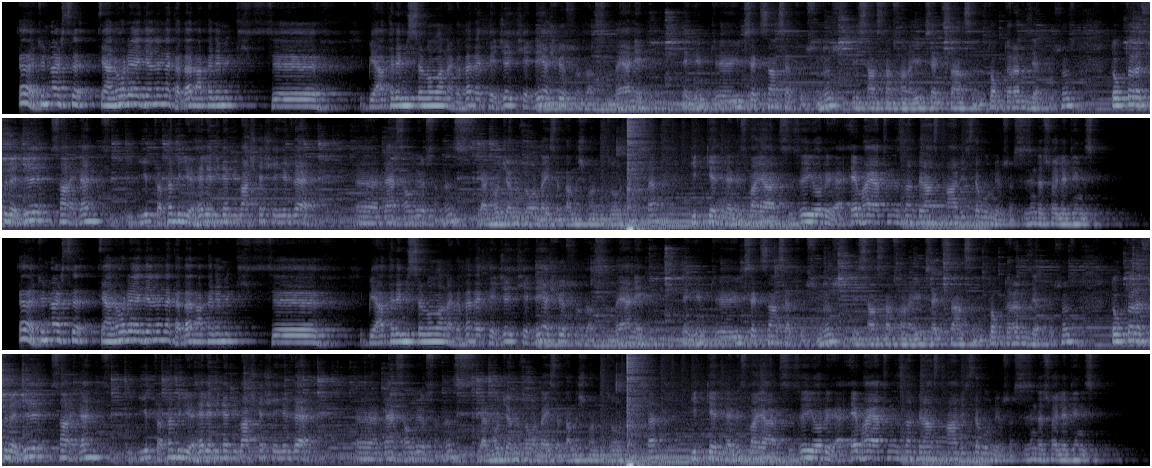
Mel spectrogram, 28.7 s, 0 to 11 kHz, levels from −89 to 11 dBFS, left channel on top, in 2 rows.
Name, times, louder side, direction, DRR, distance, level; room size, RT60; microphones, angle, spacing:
voice 1, 0.2-18.4 18.8-28.0, equal, 5° left, 4 dB, 0.4 m, -38 dB
sound 1, 5.7-22.2, equal, 75° right, 1.8 m, -46 dB
sound 2, 21.8-26.6, equal, 15° right, 0.8 m, -44 dB
6.7 x 4.2 x 5.7 m, 1.2 s
head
